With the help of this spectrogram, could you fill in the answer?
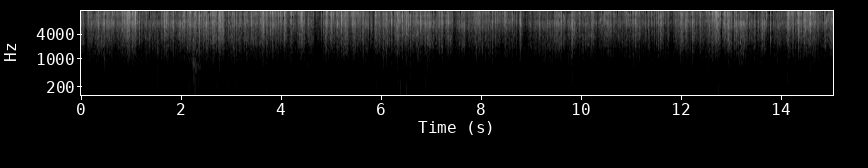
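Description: A plastic artificial boxwood ball is held over the microphone while fingertips rub and scratch its plastic leaves. It makes a steady, quiet stream of bright, crinkly scratching and rustling, with dense tiny clicks and occasional soft low thumps from handling.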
